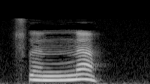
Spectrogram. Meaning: wet
- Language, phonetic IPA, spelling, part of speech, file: Adyghe, [tsʼəna], цӏынэ, adjective, T͡səna.ogg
